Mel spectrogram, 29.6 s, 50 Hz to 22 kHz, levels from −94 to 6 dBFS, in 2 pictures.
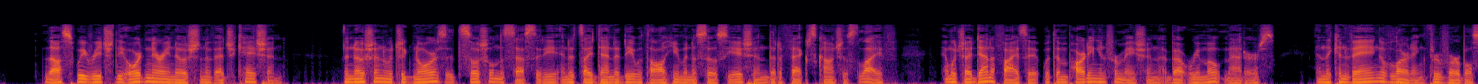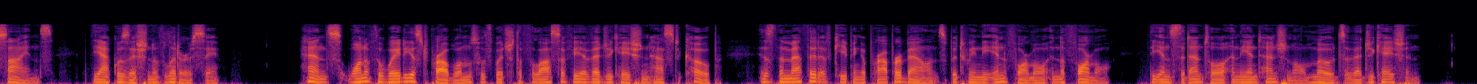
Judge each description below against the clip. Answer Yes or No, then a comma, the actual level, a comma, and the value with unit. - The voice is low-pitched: Yes, low, 100 Hz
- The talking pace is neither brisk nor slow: Yes, average, 175 wpm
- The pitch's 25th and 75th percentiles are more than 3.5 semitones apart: No, average, 2.9 semitones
